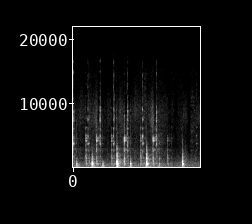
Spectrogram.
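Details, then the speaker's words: 1983 Mercedes OM617 5-cylinder turbo diesel after catastrophic failure, cylinder head removed: crank rocked rapidly by wrench with number 3 piston, giving sharp metallic clunks from a blown connecting rod bearing (rod knock). "Okay, now I'm going to move it real rapidly so we can hear the clunking. There's our rod dock."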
